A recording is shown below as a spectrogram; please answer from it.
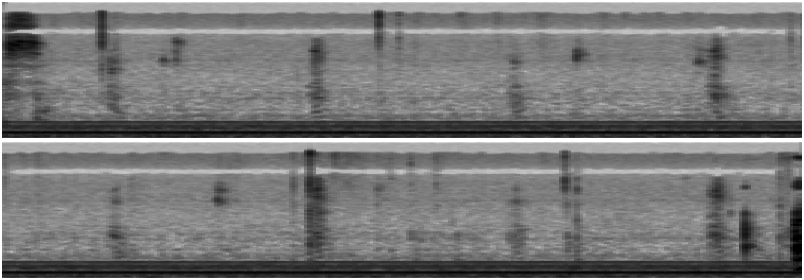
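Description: Faint, irregular small clicks and taps of fingernails and the band's pin as a white Apple Watch sport band is fastened on a wrist, over a steady low hum.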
